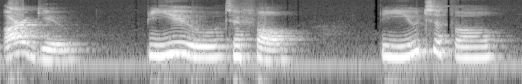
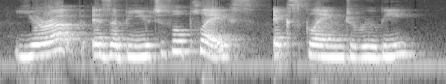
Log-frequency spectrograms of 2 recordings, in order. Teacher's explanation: the sound you is voiced meaning your vocal cords vibrate when producing the sound your tongue stays in the upper middle part of your mouth and your lips are rounded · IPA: /ju/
